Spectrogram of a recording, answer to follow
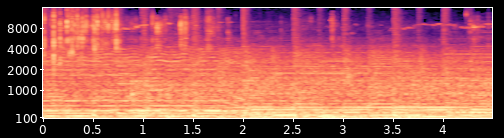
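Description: Background music over a twin-shaft shredder's cutter discs grinding a plastic fashion doll, with a run of sharp cracking clicks as the plastic breaks.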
